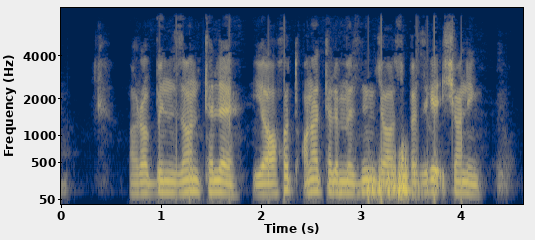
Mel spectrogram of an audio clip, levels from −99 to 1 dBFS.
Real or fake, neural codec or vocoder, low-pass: real; none; 7.2 kHz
